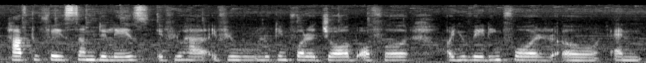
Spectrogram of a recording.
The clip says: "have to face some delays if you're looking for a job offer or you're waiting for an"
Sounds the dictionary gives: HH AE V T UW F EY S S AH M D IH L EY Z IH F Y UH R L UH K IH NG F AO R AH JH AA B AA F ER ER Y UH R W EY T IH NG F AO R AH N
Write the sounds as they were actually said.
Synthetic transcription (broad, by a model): HH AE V T UW F EY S S AH M D IH L EY Z IH F Y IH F L UH K IH NG F AO R AH JH AA B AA F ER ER Y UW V EY T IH NG F AO R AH N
